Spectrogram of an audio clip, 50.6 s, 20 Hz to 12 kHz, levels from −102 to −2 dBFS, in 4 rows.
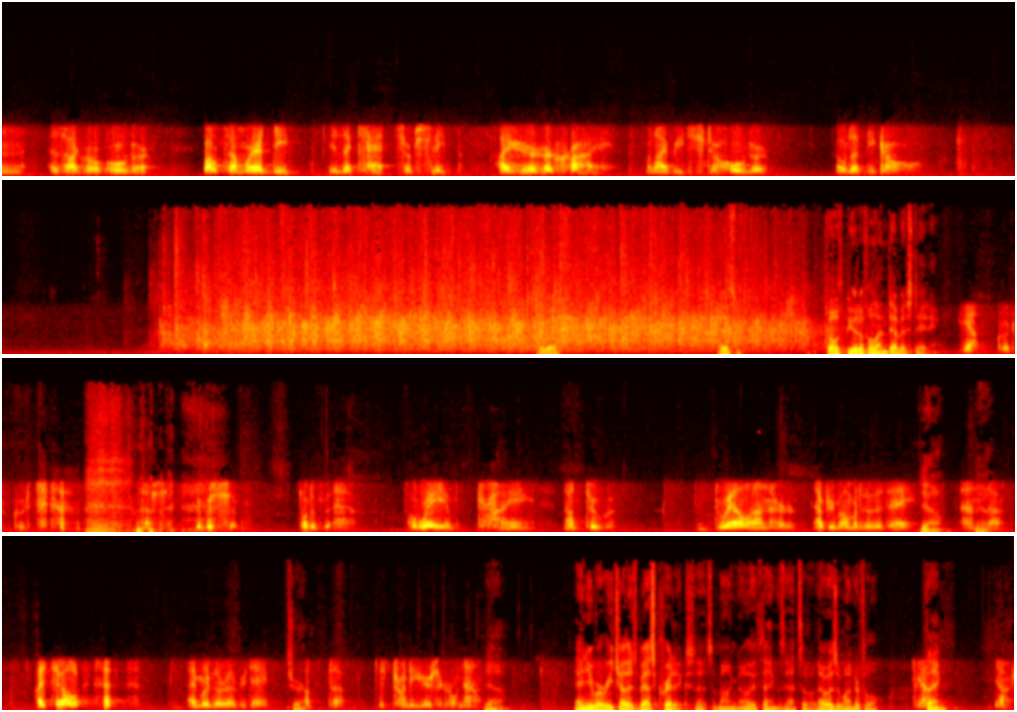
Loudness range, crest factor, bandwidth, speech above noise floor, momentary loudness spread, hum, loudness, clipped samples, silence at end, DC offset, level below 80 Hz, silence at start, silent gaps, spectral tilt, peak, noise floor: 8 LU; 26 dB; 11 kHz; 38 dB; 16 LU; none; -35 LUFS; under 0.1%; 0 s; under 0.1%; -72 dBFS; 0 s; none; -5 dB/octave; -10 dBFS; -72 dBFS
